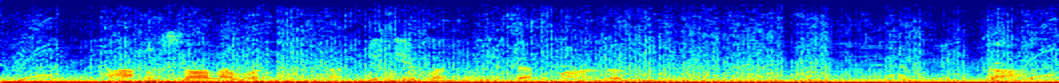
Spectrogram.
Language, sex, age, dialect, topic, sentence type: Kannada, male, 41-45, Coastal/Dakshin, banking, question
